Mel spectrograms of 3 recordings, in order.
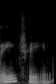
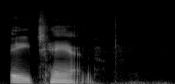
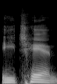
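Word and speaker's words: Achane: this is Devon uh I have to like consciously say his name I want to call him aain I like the name aain but it's uh a Chan a Chan Doug get a Chan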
